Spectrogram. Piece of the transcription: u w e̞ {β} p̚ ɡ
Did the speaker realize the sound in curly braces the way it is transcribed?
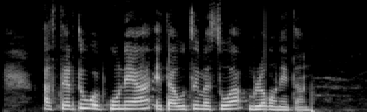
no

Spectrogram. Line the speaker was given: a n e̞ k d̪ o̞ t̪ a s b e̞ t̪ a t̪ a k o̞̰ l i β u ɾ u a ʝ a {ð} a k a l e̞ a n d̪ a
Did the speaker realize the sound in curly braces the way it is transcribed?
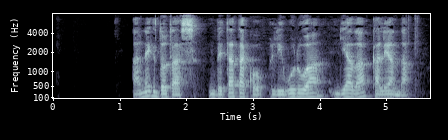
yes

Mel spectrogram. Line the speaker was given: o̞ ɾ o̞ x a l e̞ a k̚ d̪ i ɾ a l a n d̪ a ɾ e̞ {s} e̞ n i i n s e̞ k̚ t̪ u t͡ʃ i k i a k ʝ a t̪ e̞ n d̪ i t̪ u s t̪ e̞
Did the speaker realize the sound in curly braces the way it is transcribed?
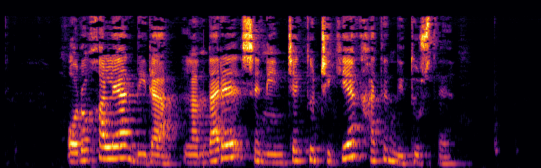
yes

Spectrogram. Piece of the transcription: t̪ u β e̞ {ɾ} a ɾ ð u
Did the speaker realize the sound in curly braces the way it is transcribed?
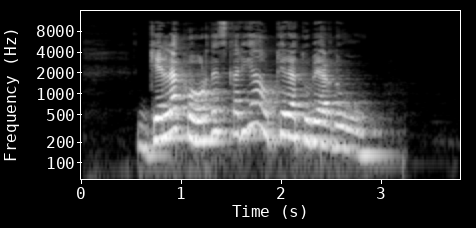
no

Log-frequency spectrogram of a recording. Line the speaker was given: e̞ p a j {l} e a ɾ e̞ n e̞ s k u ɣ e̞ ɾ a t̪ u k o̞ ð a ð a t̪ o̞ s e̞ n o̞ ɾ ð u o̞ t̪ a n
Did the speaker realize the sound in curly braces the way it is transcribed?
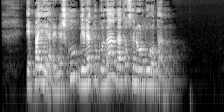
no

